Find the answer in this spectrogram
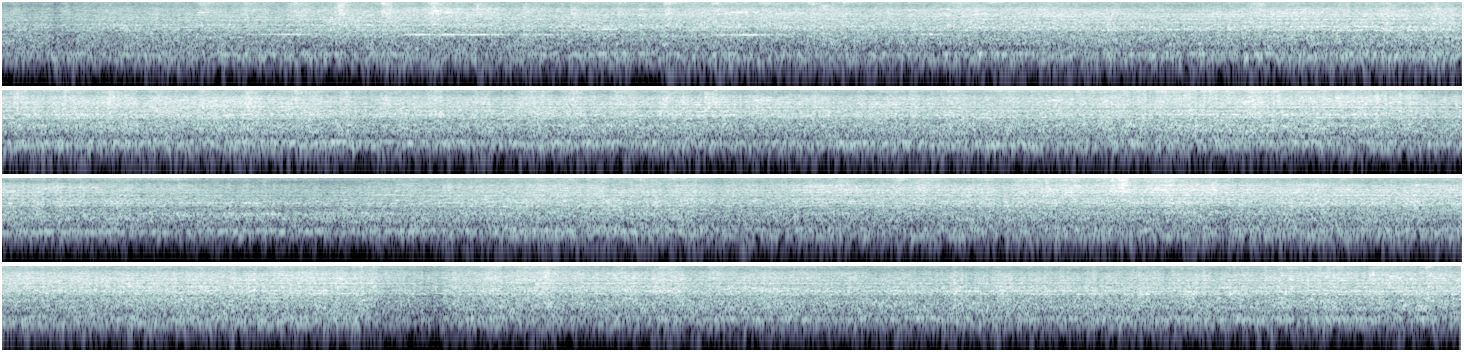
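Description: A train passing close by: the loud, steady sound of its wheels rolling on the rails, continuing without a break.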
